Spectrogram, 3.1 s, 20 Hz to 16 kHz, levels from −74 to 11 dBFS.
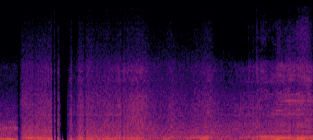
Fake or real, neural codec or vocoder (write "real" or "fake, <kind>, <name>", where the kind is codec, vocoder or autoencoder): fake, vocoder, BigVGAN v2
